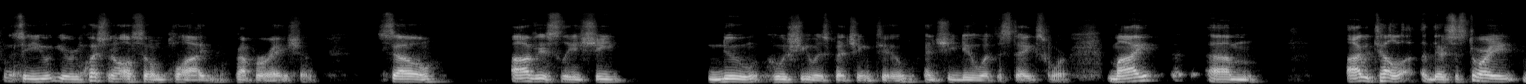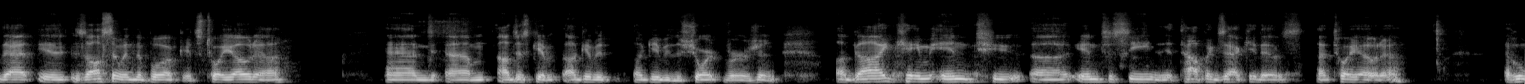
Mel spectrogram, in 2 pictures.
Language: English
